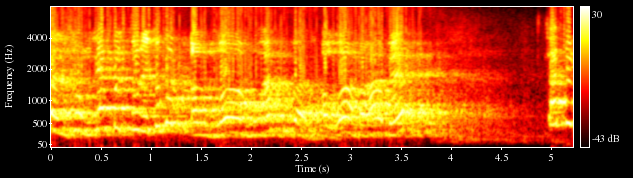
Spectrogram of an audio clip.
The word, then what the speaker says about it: Allah: Boleh konsentrasi, tapi jangan di A dipanjangkan. Nah, di mana dipanjangkan? Di lam. Allah.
